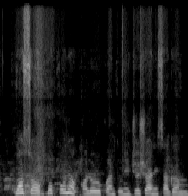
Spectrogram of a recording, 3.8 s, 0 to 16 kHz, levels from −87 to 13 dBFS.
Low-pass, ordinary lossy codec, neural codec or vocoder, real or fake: 14.4 kHz; Opus, 32 kbps; none; real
